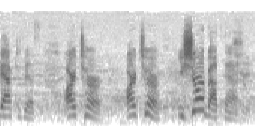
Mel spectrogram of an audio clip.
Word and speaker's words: Artur: Artur, you sure about that?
